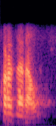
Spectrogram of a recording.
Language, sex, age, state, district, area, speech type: Bodo, male, 30-45, Assam, Kokrajhar, rural, conversation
